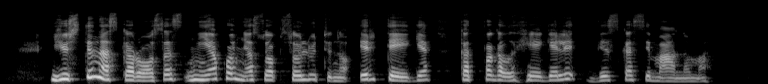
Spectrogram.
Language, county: Lithuanian, Kaunas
